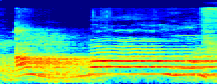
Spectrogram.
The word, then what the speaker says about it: الله: জিনিস খেয়াল রাখবেন যে আল্লাহ বলতে গেলে আল্লাহ শব্দটা সবসময় মোটা হয় আল্লাহ কেন আল্লাহ শব্দের লামের ডানে জবর অথবা পেশ থাকলে তাহলে এই আল্লাহ শব্দ ল বলে উচ্চারণ হয় আর যদি আগে জের হয় জের যুক্ত অক্ষর আসে তাহলে এখানে হবে লা যেমন লিল্লাহ لله বিল্লাহ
